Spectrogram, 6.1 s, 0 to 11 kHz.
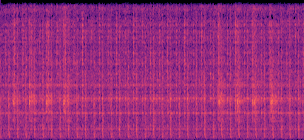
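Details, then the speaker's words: Webster 256 record changer from a Garod 15TZ6, motor relubed with new bushings, tone arm returning prematurely: steady mechanical clatter about three per second with light scraping; changer sounds like it catches and sticks mid-cycle, cause not confirmed. "what is that he stuck right there I think can't I can't go forward anymore"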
